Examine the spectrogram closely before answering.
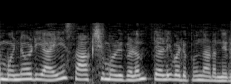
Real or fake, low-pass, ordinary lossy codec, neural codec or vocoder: fake; none; none; codec, 16 kHz, 16 kbps, FreqCodec, larger model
